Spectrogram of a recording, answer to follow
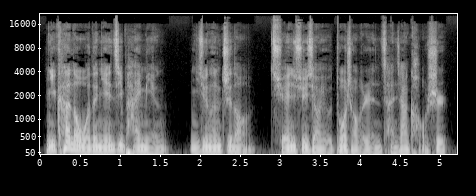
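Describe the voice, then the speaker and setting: With a low voice and a brisk delivery, a middle-aged joke show host tells funny stories in monologue form, animatedly performing each quoted voice. There's no echo on the recording.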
